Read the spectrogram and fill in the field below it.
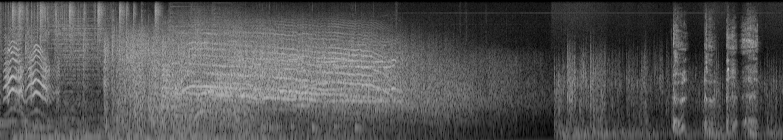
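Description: A loud cartoon-style bomb explosion bursts in early, followed by a long roaring, crackling rumble that slowly fades, then a few short squeaky yelps near the end.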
